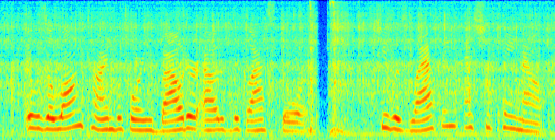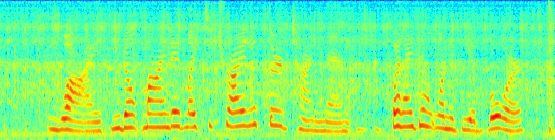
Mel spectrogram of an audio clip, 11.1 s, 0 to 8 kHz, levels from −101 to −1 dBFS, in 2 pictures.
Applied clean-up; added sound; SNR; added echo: none; Tools; 10 dB; none.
